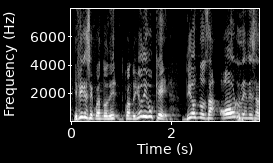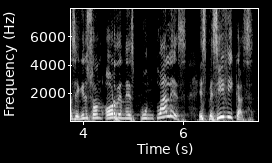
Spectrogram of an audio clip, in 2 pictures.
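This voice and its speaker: Male pastor, high voice, emphatic sermon delivery, keeps asking the congregation questions. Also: lively intonation, unhurried, few pauses, a little mellow.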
